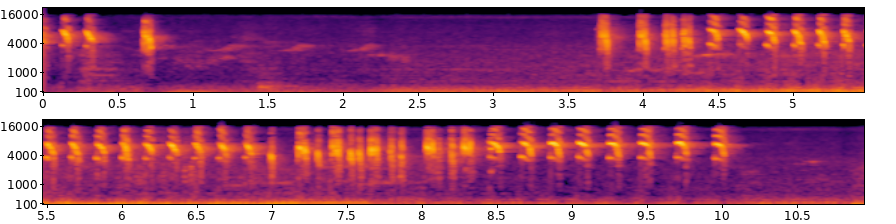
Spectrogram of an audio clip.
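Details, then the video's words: Velvet-fronted nuthatch on a clean tutor recording for caged birds to copy: a few isolated high chips, a pause, then a long rapid series of around thirty sharp, ringing notes delivered steadily. "Masteran Ampuh burung rambatan paruh merah/masteran audio rambatan jernih mudah di tiru"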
